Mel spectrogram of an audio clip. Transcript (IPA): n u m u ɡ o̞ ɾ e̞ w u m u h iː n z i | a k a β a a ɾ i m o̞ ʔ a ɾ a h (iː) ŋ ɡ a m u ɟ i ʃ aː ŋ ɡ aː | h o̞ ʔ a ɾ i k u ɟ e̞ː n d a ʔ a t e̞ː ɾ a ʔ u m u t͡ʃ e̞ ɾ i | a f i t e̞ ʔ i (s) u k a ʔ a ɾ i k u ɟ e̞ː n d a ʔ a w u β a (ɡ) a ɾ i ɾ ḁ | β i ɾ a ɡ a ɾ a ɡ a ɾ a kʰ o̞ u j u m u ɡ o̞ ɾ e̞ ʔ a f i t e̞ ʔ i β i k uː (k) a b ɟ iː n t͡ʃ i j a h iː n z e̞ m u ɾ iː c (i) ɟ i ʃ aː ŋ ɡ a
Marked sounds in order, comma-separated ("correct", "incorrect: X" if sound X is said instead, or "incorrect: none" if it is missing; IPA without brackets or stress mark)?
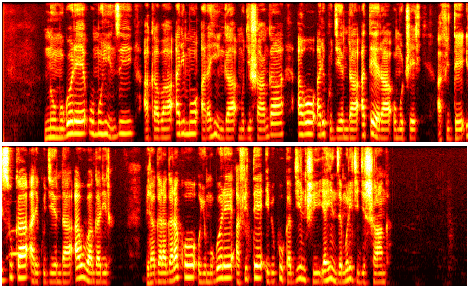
correct, correct, correct, correct, correct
